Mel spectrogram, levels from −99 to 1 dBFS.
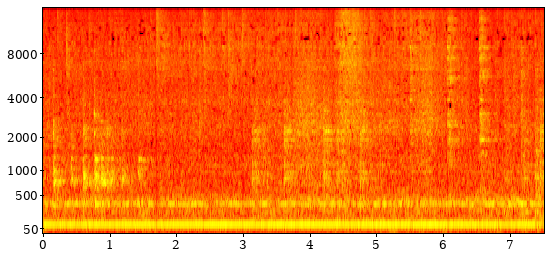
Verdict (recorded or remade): recorded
